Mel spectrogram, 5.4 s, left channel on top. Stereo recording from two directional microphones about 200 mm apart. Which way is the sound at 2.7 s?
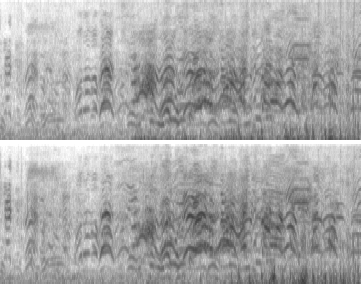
55° left (ahead or behind).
